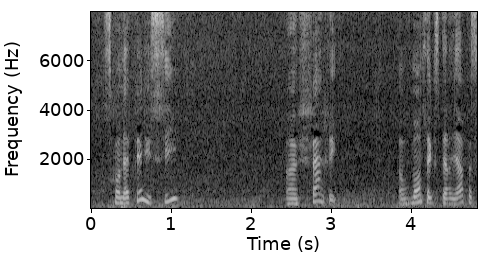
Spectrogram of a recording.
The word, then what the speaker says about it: faré: Donc, le faré, on se demandait si c'était bien comme ça qu'il fallait le prononcer. C'est bel et bien faré qu'il faut dire.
